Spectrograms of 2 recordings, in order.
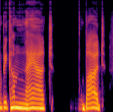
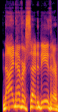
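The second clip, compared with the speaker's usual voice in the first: ordinary talk, nothing marked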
